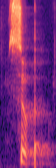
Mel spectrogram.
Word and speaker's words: soup: Por ejemplo, tenemos group, grupo. Y esa, todo el mundo decimos group, ¿no? Group. Por lo tanto, sopa, pues será soup.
